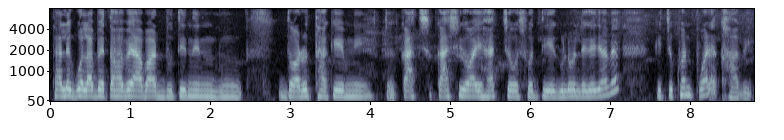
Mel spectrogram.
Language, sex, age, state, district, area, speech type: Bengali, female, 60+, West Bengal, Darjeeling, rural, spontaneous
